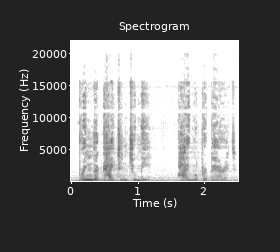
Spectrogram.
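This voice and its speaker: A grave lizard-folk healer from a video game, speaks slowly and with bitter weight. His voice is gravelly and rises and falls a good deal. The game audio carries clear background noise. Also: mid-range voice, sing-song, darkish tone. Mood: solemn. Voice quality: gravelly, measured and solemn. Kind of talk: video game character dialogue.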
